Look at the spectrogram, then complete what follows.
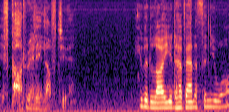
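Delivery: hushed, quick, sly, slithering serpent whisper. Retelling the Garden of Eden story to Christians, voicing the serpent, sly serpent whisper. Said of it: "slithering serpent whispers".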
